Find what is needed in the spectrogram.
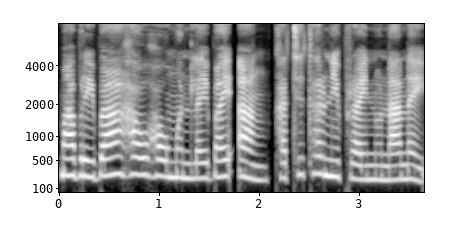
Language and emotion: Bodo, neutral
